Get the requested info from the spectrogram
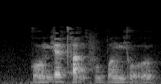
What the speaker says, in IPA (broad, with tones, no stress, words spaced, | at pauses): ko˧˥ʊ̯mjɛ˥t̪ʰa̰˨˩n fu˧˥pɤ˧˥ mjo̰˨˩˦ʊ̯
